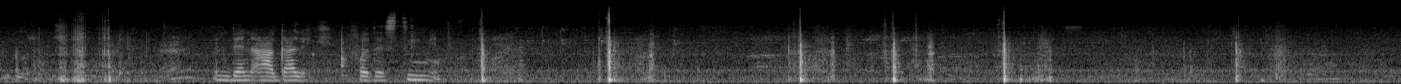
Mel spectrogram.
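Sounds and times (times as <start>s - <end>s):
knife chopping on plastic board: 4.8s - 5.1s, 6.0s - 6.6s, 7.9s - 9.4s, 10.0s - 10.6s.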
